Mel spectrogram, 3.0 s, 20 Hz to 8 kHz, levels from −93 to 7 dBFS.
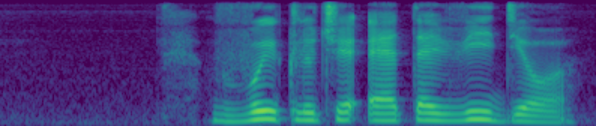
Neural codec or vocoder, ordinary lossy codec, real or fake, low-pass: none; none; real; 7.2 kHz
